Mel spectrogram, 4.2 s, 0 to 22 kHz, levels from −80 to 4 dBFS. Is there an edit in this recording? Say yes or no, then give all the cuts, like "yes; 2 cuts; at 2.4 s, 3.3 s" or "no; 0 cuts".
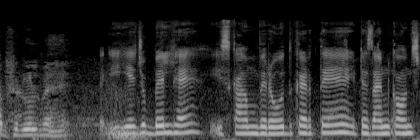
yes; 1 cut; at 1.1 s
